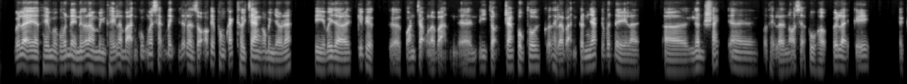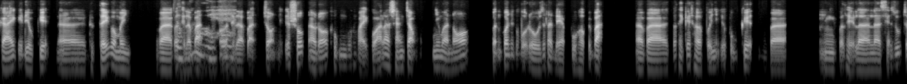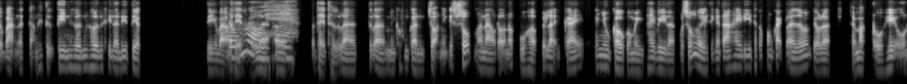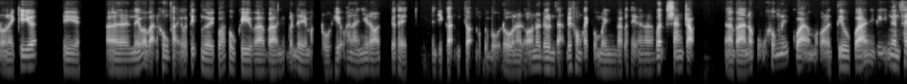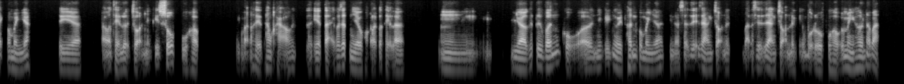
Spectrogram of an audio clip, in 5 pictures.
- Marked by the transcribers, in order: tapping; other background noise; other noise
- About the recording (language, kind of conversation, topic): Vietnamese, advice, Bạn có thể giúp mình chọn trang phục phù hợp cho sự kiện sắp tới được không?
